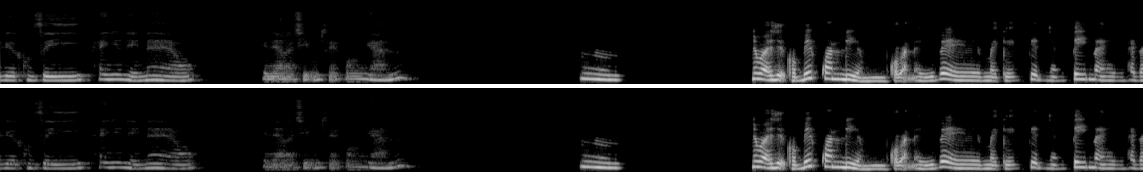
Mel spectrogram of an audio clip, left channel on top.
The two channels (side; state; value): both; normal; correlation 0.95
